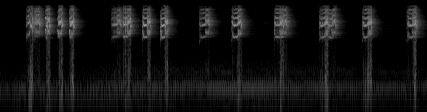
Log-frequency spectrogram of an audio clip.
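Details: Chattering lovebird ngekek used as a singing trigger for other lovebirds: grating high notes, first a quick triple, then clusters and single notes spaced about a second apart, quiet background.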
